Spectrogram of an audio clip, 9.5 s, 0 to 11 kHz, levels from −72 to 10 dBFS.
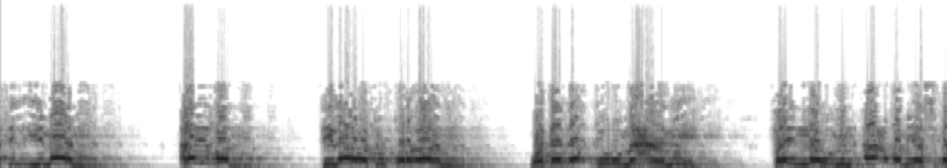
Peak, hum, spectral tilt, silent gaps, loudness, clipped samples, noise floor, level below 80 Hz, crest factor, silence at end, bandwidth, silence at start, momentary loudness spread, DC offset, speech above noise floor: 0 dBFS; none; -5.5 dB/octave; none; -7 LUFS; 1%; -48 dBFS; -44 dBFS; 8 dB; 0 s; 7.6 kHz; 0 s; 12 LU; 0.3%; 41 dB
